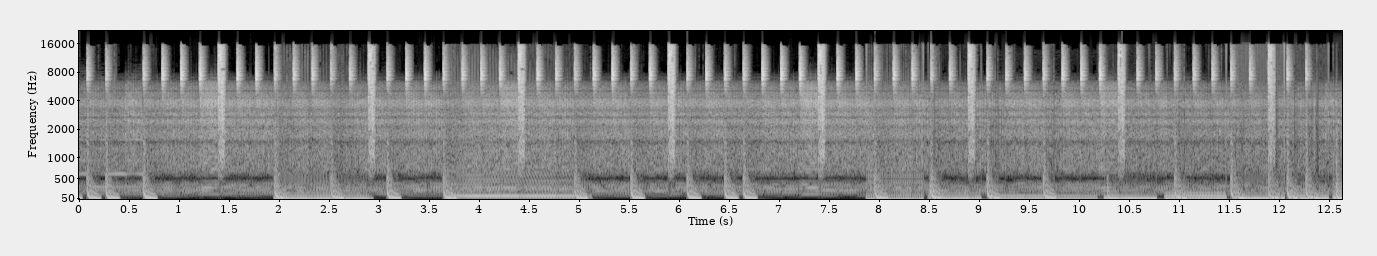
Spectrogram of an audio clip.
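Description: Trap beat looping in FL Studio at 160 BPM, with steady hi-hats ticking about five times a second, kick and clap hits and a metallic melodic sample. Long deep 808 bass notes come and go over the loop as 808 samples are previewed one after another.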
